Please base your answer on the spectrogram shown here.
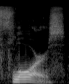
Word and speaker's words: Flores: I mean, the Flores people, and by the way, it's Flores. We've been pronouncing it wrong for not 4 years. Not Flores, Flores.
